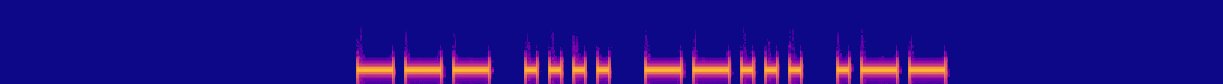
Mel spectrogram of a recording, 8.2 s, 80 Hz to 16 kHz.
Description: Morse code, heard as a keyed tone, about 15 wpm, 700 Hz. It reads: OH7W
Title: DXCC-100 Call Signs - 4 Characters - Repeated 2x - 15wpm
